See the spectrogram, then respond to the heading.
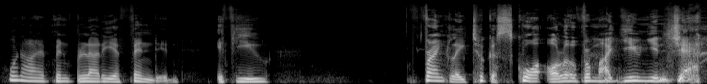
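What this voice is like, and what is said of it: Put-on British accent. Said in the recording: “attempted some kind of British accent”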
